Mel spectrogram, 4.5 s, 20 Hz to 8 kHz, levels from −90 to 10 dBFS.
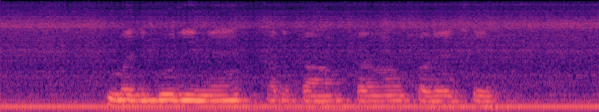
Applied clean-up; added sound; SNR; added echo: none; Mechanical fan; 5 dB; reverberation time 0.2 s.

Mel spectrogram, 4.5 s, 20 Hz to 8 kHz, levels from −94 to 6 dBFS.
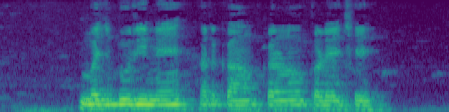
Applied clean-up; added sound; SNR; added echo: none; none; none; none.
